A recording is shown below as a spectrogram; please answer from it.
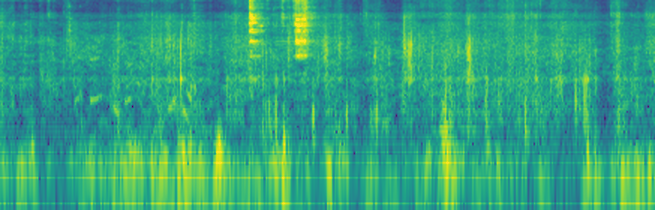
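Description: Footsteps on dry ground: irregular soft knocks and scuffs, with two sharp clicks about two seconds in as the loudest sounds.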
